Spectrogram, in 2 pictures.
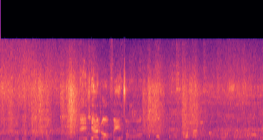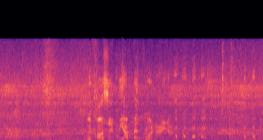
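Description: A young boy laughs and chatters close by.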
